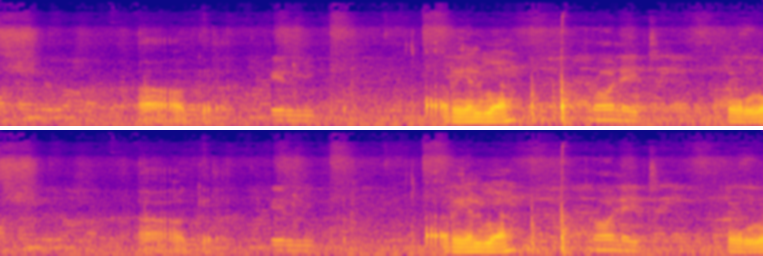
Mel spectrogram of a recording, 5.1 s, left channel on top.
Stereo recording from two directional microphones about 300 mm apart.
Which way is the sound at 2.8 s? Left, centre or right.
Centre.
